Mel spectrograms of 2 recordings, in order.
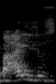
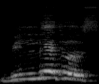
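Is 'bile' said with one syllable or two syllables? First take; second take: one; two. First: Bile is said as one syllable, rhyming with mile. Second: Bile is said as two syllables, bil-le. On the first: The speaker calls it right. "बाइल juice है" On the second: The speaker calls it wrong. "बिल्ले juice नहीं"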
